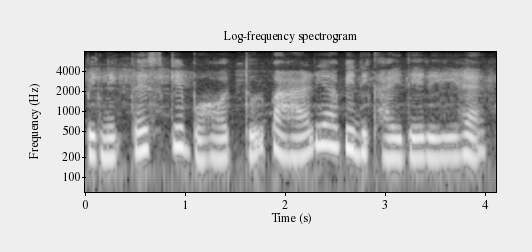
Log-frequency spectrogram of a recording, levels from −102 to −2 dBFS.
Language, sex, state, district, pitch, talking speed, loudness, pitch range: Hindi, female, Assam, Kamrup Metropolitan, 215 Hz, 130 wpm, -15 LUFS, 195-255 Hz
